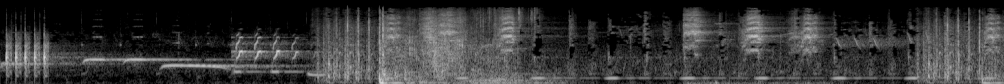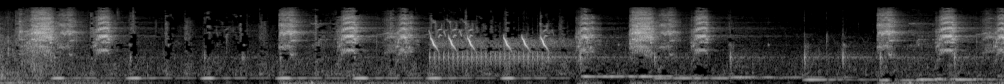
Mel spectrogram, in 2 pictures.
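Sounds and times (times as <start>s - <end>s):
whistled bird notes: 0.1s - 3.2s, 3.8s - 9.2s, 9.8s - 12.2s, 12.8s - 18.1s
harsh rasping bird calls: 0.8s - 17.4s.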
